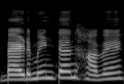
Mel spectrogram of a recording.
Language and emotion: Goan Konkani, neutral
